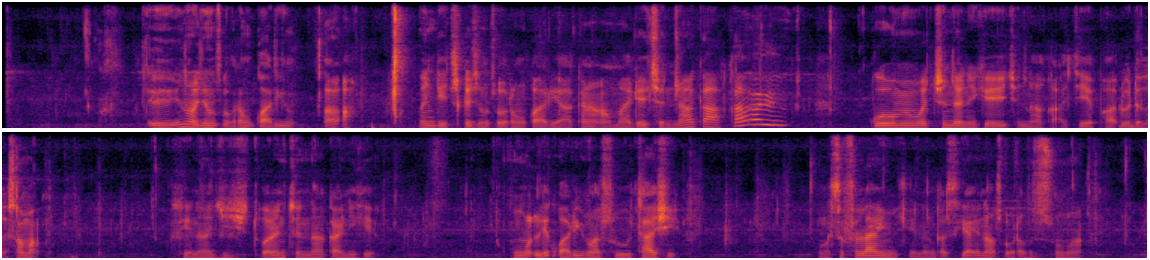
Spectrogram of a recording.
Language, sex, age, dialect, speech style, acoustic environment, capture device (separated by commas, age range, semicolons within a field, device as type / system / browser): Hausa, male, 18-24, Nigeria - Kano, relaxed; focused, silence; nature, mobile / Linux / Chrome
